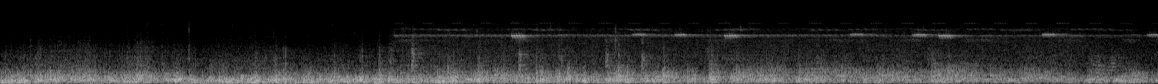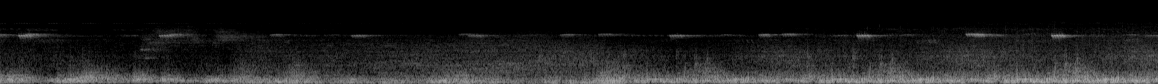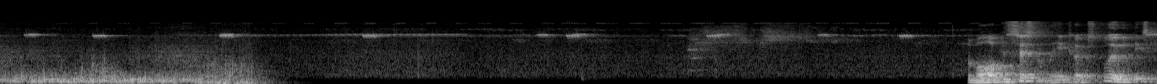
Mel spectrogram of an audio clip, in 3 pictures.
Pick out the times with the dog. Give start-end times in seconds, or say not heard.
not heard.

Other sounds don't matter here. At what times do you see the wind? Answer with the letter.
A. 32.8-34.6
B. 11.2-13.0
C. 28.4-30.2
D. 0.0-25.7
D.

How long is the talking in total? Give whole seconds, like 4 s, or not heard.
2 s.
